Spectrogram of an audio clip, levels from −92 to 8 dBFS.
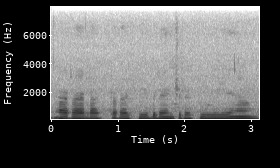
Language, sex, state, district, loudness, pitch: Hindi, male, Uttar Pradesh, Hamirpur, -13 LUFS, 135 Hz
